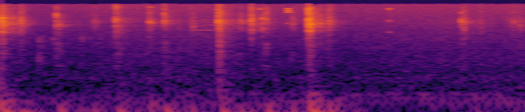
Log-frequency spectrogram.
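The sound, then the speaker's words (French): Rapid, irregular clicking of keys on a computer keyboard, fairly loud, as someone notes down the film As Tears Go By in a holiday homework list, with a low rumbling background and no voices. “Je le marque tout de suite dans les devoirs de vacances.”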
